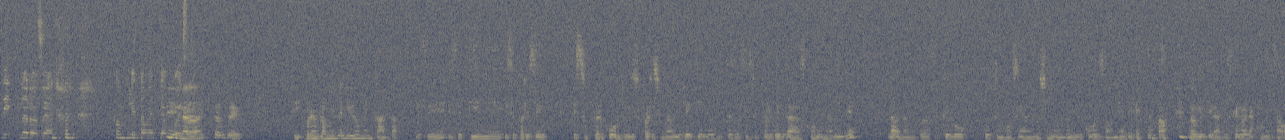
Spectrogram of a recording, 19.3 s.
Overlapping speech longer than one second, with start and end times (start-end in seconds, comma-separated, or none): none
